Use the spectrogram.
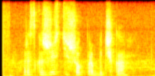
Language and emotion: Russian, neutral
